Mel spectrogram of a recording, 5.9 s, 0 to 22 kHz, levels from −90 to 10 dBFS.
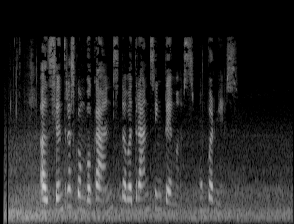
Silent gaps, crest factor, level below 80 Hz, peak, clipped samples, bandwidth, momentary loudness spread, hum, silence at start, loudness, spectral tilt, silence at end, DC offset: none; 24 dB; -58 dBFS; -4 dBFS; under 0.1%; 11.5 kHz; 24 LU; none; 0.05 s; -26 LUFS; -4 dB/octave; 0.05 s; under 0.1%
